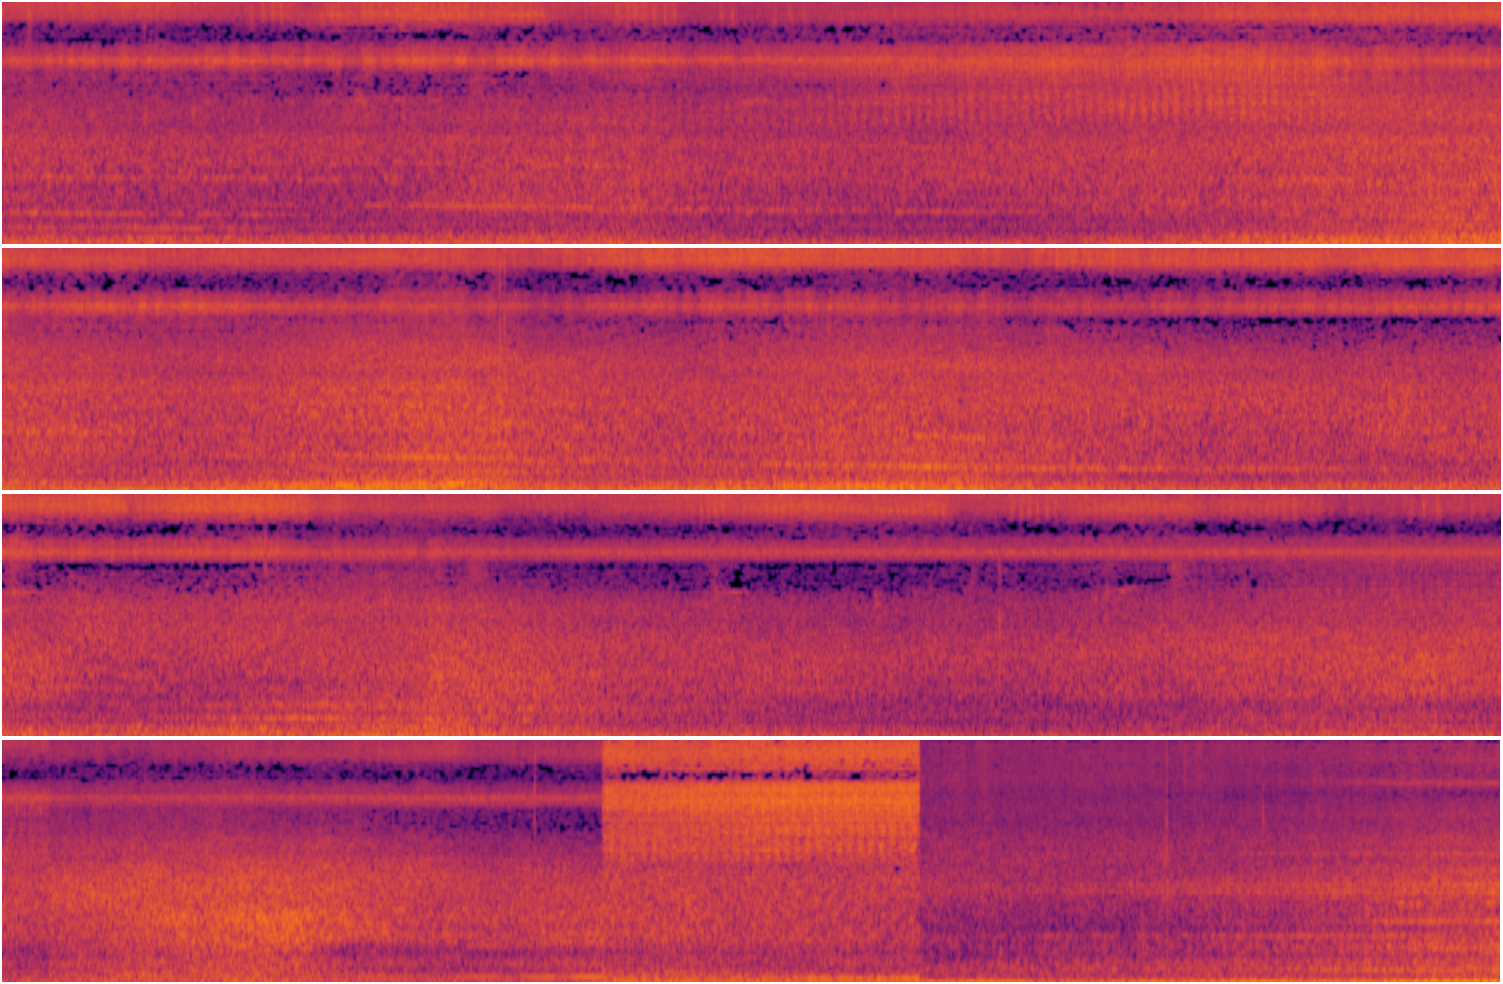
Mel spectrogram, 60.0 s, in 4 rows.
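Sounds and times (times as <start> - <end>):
freight train rumbling: 0.0 - 9.8, 11.8 - 37.7, 51.0 - 59.9.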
